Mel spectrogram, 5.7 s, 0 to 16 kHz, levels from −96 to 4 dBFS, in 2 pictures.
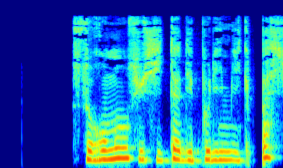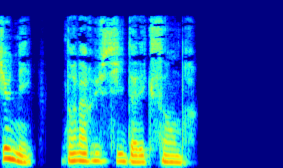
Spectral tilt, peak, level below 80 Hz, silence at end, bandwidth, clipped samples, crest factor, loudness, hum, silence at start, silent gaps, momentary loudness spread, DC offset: -5.5 dB/octave; -8 dBFS; -64 dBFS; 0.9 s; 11.5 kHz; under 0.1%; 16 dB; -24 LUFS; none; 0.75 s; 2.58-2.62 s, 3.31-3.44 s; 9 LU; under 0.1%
